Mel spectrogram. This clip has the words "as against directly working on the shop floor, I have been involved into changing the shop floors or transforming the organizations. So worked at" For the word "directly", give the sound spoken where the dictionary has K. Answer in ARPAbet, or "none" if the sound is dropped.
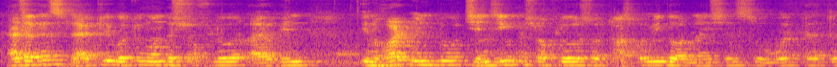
none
